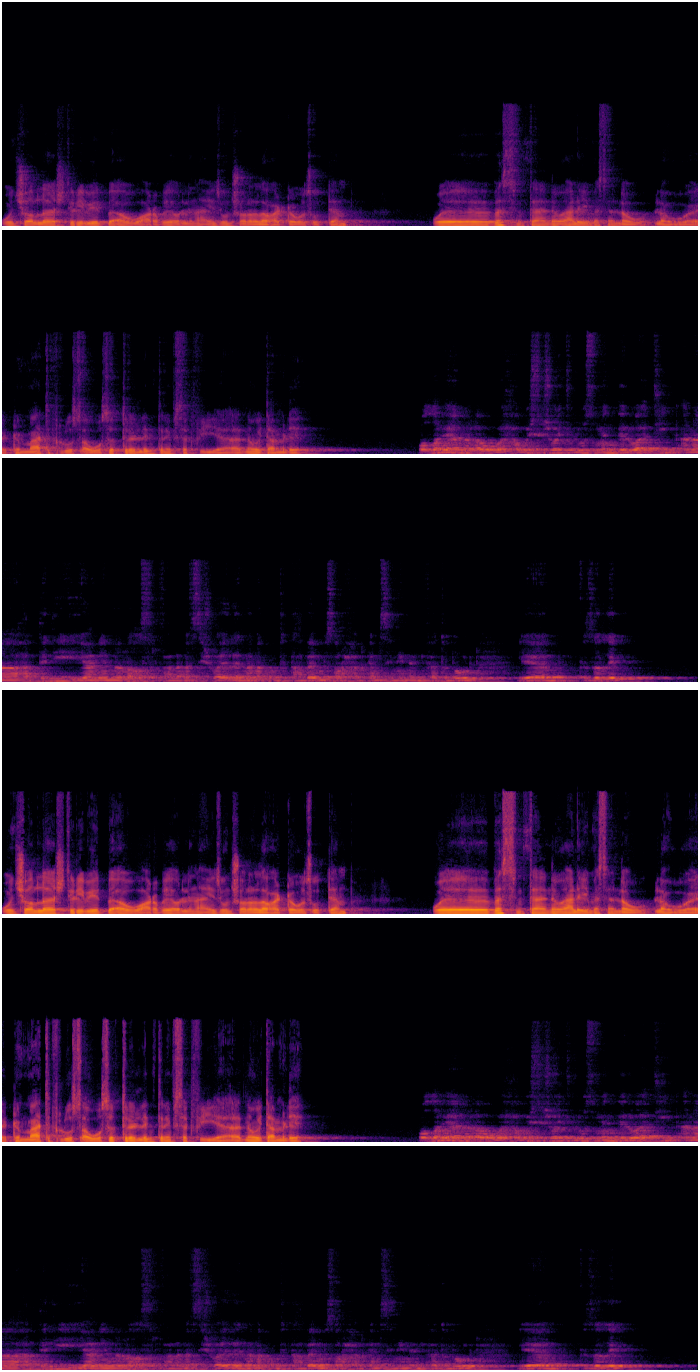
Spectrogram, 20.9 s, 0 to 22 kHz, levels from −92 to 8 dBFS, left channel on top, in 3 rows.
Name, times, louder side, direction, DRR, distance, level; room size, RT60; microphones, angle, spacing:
voice 1, 0.0-3.5 4.3-10.0, right 6 dB, 50° right, 0.3 m, -25 dB
voice 2, 11.1-20.1, right 1 dB, 35° left, 4.2 m, -37 dB
18.0 x 8.4 x 5.0 m
head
